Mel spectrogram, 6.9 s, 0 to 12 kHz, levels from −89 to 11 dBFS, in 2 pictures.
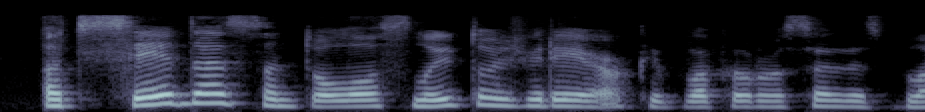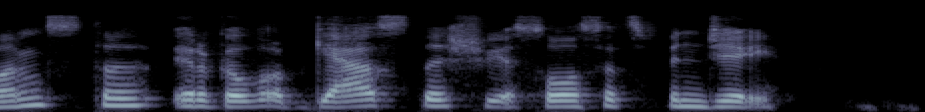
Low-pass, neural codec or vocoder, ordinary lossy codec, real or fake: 7.2 kHz; codec, 16 kHz, 1 kbps, X-Codec, HuBERT features, trained on LibriSpeech; MP3, 48 kbps; fake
